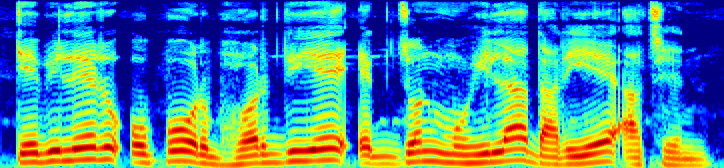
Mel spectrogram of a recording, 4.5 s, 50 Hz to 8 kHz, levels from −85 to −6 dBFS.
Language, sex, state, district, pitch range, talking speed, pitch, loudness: Bengali, male, West Bengal, Cooch Behar, 130-175 Hz, 105 wpm, 155 Hz, -14 LUFS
